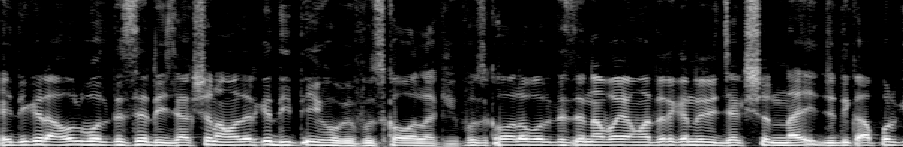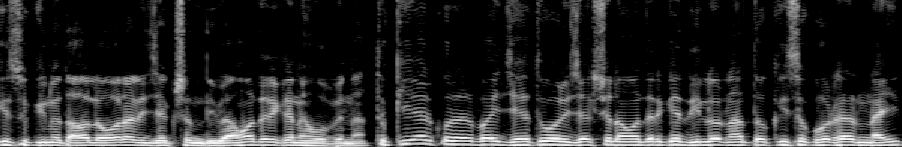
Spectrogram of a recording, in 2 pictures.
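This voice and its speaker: A man's unremarkable speaking voice, fairly high in pitch, with very even loudness. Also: ordinary pitch variation. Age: 20s. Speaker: vlogger. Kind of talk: casual vlog narration.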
